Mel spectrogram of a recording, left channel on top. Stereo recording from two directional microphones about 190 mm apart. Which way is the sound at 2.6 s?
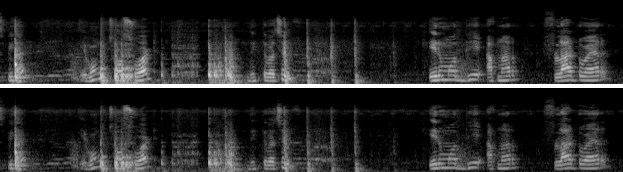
20° left (ahead or behind).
